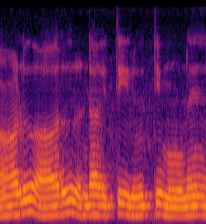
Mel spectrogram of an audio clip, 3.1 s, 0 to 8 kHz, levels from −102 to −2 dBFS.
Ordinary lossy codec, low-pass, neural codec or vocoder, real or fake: none; 7.2 kHz; codec, 16 kHz, 8 kbps, FunCodec, trained on Chinese and English, 25 frames a second; fake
